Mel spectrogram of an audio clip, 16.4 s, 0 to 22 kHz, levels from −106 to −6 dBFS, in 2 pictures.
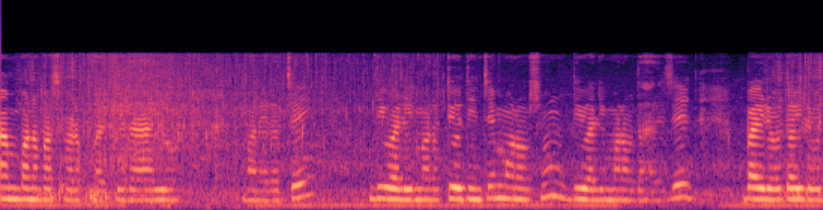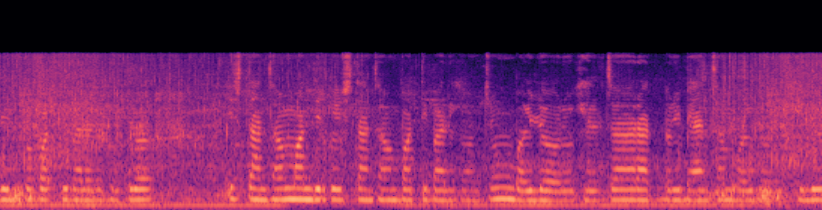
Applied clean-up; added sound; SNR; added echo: none; Toilet flush / Water; 12 dB; none.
